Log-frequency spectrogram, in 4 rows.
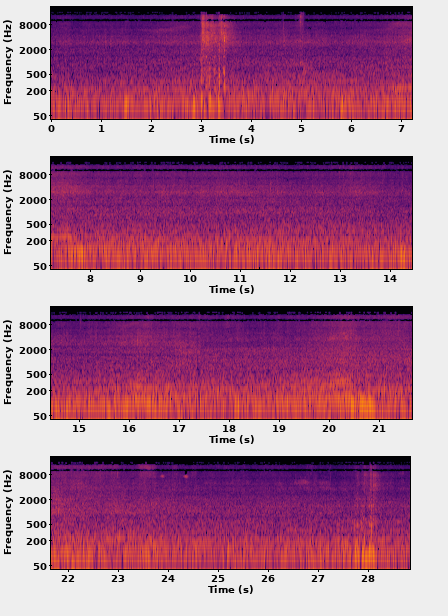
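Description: BMW M5 F90's twin-turbo V8, fitted with catless downpipes and open air intakes, running under way and heard from inside the cabin. It pulls up through the revs twice, briefly about seven seconds in and for longer from about sixteen to twenty seconds, with a sharp crack about three seconds in and another near the end.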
